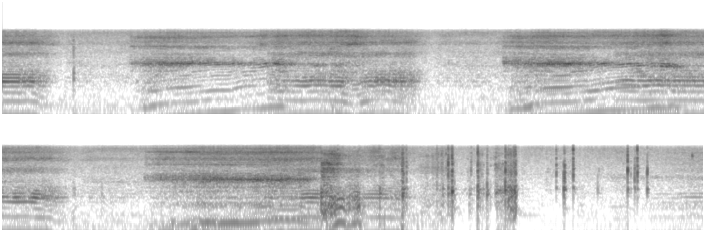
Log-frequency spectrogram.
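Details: Two friends, at least one male, sleeping in an apartment living room with different breathing patterns: very loud, rough, rattling snores each breath, quieter pauses, clicks and rustling at the end; snoring.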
